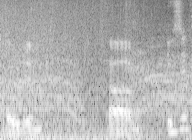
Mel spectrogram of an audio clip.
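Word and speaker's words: Oedon: It's spelled different from like, you know, Norse mythology, but it's still pronounced Odin.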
